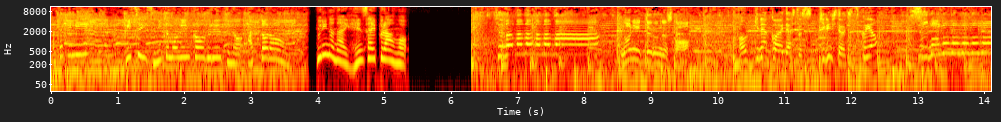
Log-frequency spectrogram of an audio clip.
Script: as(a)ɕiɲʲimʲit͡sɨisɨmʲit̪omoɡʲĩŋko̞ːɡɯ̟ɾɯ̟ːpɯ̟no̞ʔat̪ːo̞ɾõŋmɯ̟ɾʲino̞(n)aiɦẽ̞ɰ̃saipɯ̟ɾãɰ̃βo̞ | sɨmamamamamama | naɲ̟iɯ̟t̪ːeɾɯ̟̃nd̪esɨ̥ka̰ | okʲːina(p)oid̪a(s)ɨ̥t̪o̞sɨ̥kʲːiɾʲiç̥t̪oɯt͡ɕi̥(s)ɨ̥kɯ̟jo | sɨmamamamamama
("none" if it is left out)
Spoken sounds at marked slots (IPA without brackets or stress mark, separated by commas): a, n, k, s, t͡s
